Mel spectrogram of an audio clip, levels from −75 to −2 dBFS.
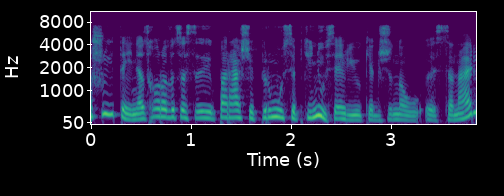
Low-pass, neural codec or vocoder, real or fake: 7.2 kHz; none; real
